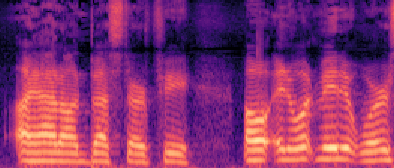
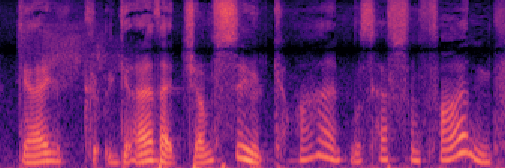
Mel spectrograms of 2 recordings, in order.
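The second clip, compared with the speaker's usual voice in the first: much softer, coaxing come-on; mock seductive; 12 dB quieter than usual. Imitating the naked player luring him, softly seductive. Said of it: "she's like".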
